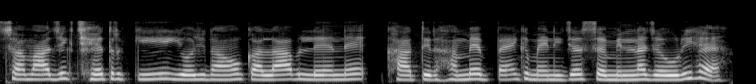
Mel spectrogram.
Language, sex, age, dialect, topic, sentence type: Magahi, female, 18-24, Southern, banking, question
